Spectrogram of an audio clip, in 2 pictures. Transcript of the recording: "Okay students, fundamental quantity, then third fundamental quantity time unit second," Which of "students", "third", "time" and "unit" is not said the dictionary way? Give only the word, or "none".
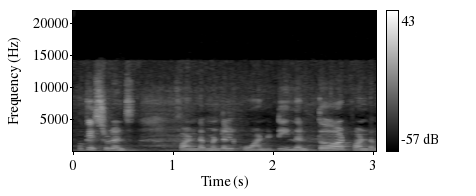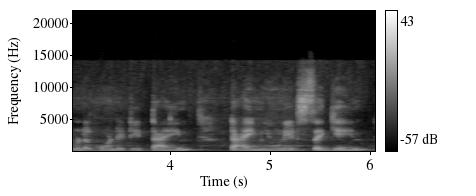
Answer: third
